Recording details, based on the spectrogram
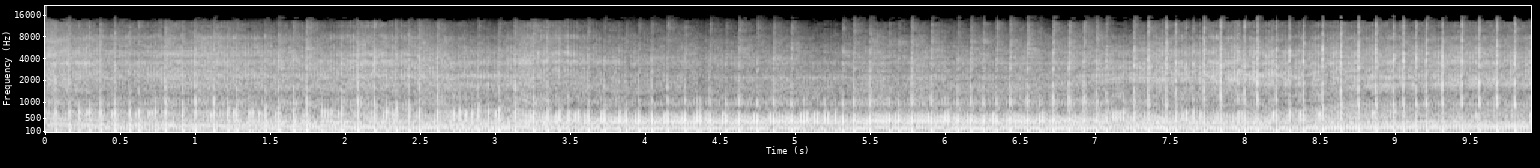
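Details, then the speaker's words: Modified Stihl 462C chainsaw, 28-inch bar, full-house chain, trimming a heavy poplar log: runs under heavy load with rapid uneven chatter and dipping revs as it bites; rakers filed too low make the chain grabby, so the saw dies out. "My rakers were filed a little bit too low, and it's just real grabby. So you'll hear the saw die out."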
